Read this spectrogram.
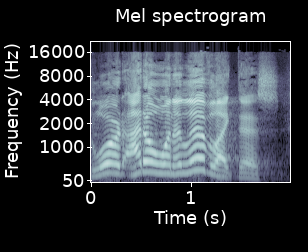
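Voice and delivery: high, loud, wailing prayer to be allowed to die; desperate crying plea. Retold or imitated. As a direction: cry out to God in anguish, pushing to a shout. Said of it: "He cried".

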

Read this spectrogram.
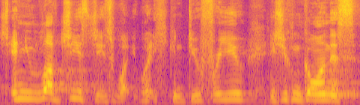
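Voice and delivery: ordinary delivery

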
